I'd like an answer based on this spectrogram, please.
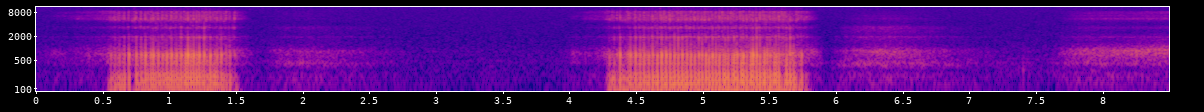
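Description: Deep, rough snores on each in-breath, roughly every four seconds, separated by soft exhalations.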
